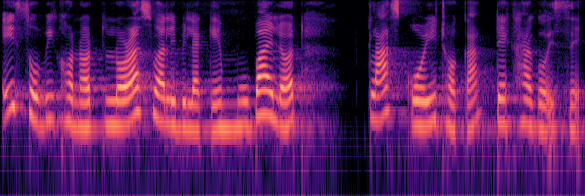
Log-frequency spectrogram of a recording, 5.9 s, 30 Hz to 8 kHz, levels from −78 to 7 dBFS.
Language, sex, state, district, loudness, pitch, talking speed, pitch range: Assamese, female, Assam, Kamrup Metropolitan, -17 LUFS, 225 Hz, 110 wpm, 215-255 Hz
